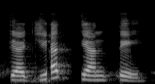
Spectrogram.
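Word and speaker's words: त्यजत्यन्ते: Tyajatyante. Chant Tyajatyante. Tyajatyante. 5 times. Tyajatyante. Tyajatyante. Tyajatyante.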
